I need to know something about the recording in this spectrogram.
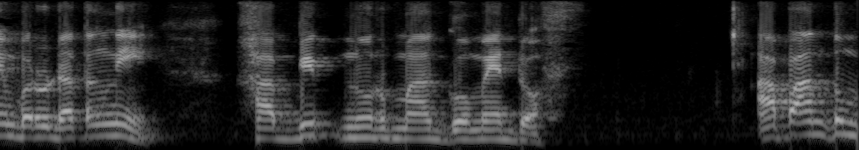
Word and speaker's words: Nurmagomedov: Jadi tulisnya Magomet tapi bacanya Mahomed kan gitu kan ya. Jadi Nur Magomedov itu jadi nur mahed.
